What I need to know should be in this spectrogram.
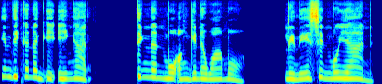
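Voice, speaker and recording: Woman as a bossy husband, scornful, commanding, raised pitch, dry close recording, audio drama. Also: moderate pace, warm tone, dry recording, close to an everyday voice. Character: scornful, bossy young husband barking orders.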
